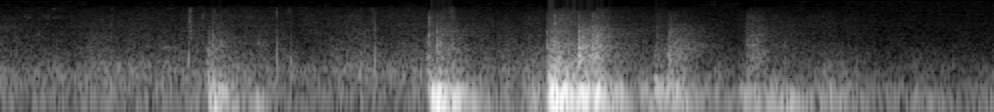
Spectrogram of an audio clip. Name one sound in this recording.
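A plastic wheelie bin rattles as it is rolled over pavement.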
